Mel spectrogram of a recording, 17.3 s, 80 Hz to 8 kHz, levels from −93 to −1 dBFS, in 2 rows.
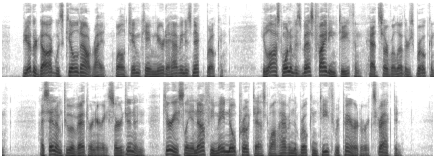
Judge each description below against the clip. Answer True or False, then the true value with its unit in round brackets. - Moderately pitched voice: False (105 Hz)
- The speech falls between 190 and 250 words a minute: False (175 wpm)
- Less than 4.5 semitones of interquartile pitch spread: False (5.1 semitones)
